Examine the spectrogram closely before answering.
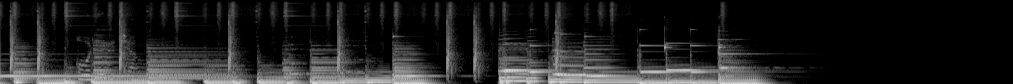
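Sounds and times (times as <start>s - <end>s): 
happy jazz music: 0.0s - 7.9s.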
